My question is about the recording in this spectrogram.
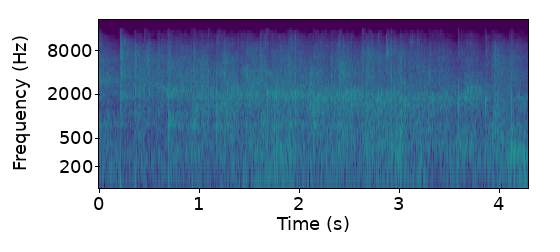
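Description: An audience applauding: many hands clapping densely and steadily.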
